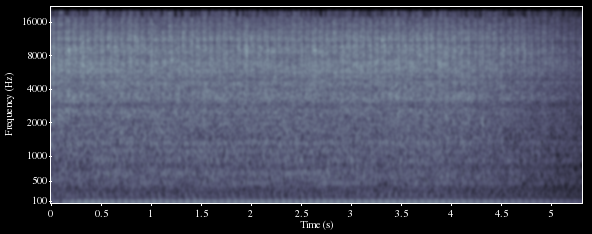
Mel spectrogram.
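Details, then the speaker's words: Mini snow cat running with its newly built exhaust fitted after being ridiculously loud before: steady low drone with an even rapid beat, about three and a half pulses a second, no knocks or rattles; runs fine, exhaust tamed. "Let's take a listen to what this thing sounds like with the exhaust on it. It was ridiculously loud before, so hopefully it's half that."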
